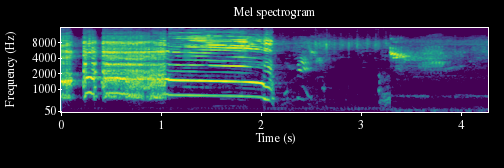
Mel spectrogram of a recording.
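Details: Indian desi rooster giving one long loud crow, steady and rasping for about two seconds, ending in a falling note, followed by quieter clucks and faint background noise.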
